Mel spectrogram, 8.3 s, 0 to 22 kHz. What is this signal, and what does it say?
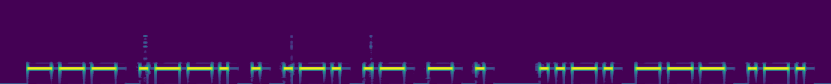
Morse code, heard as a keyed tone, about 15 wpm, 750 Hz. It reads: OPERATE FOR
